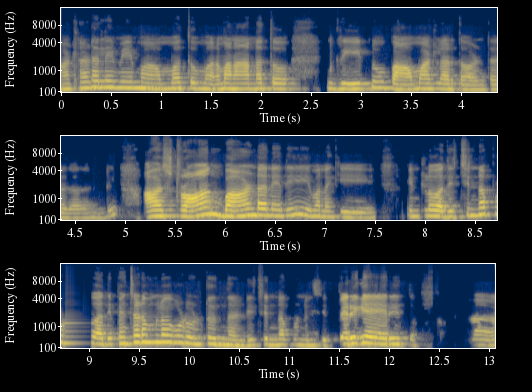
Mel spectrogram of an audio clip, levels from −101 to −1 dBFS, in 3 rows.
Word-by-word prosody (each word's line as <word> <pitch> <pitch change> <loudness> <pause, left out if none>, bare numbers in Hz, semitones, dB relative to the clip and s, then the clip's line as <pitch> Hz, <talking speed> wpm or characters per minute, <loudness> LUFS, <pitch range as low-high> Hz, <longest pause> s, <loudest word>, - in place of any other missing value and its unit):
మాట్లాడలేమే, 230 +5 -3
మా 210 - -1
అమ్మతో, 210 +2 -4
మన 180 -1 -4
మా 200 - +1
నాన్నతో. 195 0 -3 0.6
గ్రేట్ 190 0 -2
నువ్వు 230 -1 -4
బా 180 - +3 0.2
మాట్లాడుతావంటారు 175 -3 -5
గదండీ! 165 +6 -13 0.4
ఆ - - +7 0.2
స్ట్రాంగ్ 220 +6 +6
బాండనేది, 235 +2 +4 0.2
మనకీ 195 -3 -6 0.6
ఇంట్లో 220 +2 -3
అది 200 0 -4
చిన్నప్పుడు 270 +2 -2 0.3
అది 215 0 -3
పెంచడంలో 280 +4 +3
గూడుంటుందండి, 215 -7 -2
చిన్నప్పటి 195 0 -5
నుంచి. 180 0 -7 0.2
పెరిగే 240 +2 +5 0.2
రీతు. 220 -2 -3 0.6
ఆ! - - -5
210 Hz, 120 wpm, -19 LUFS, 190-235 Hz, 0.6 s, ఆ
